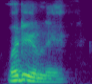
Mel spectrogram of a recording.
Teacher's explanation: Where do you live? La entonación cae. ¿Por qué? Porque esta no es una yes-no question.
